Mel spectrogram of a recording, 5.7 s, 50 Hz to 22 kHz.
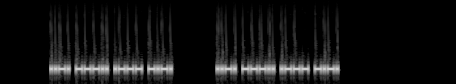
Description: Morse code, heard as a keyed tone, about 41 wpm, 700 Hz. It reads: F8JC F8JC
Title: DXCC-100 Call Signs - 4 Characters - Repeated 2x - 45wpm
